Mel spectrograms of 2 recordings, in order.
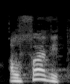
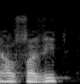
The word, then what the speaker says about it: алфавіт: кількість яких дуже невелика ще можуть вживатися з двома наголосами афавіт і алфавіт договір і договір жало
